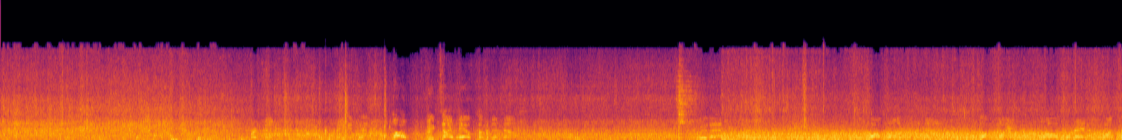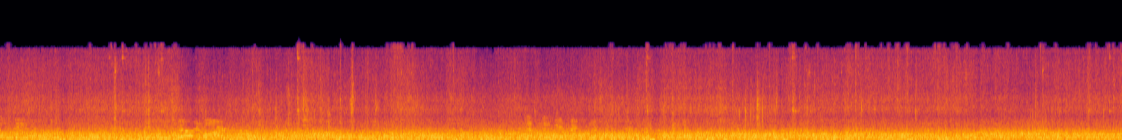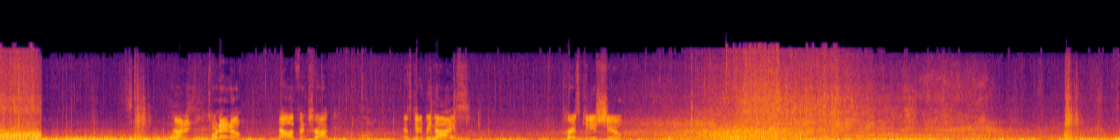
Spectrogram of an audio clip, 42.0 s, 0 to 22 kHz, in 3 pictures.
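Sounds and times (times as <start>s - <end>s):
strong storm wind rushing: 0.0s - 42.0s.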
